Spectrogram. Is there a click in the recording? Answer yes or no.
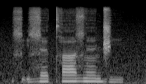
no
